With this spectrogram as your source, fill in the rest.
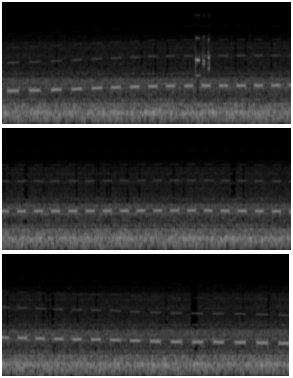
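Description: A glider's variometer beeps quickly, its pitch slowly rising and then falling.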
